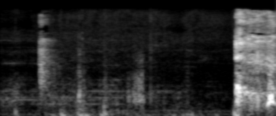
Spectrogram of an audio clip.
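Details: A child's short, sharp cough of two quick bursts after a moment of quiet, with faint room sound.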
